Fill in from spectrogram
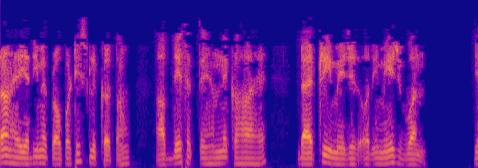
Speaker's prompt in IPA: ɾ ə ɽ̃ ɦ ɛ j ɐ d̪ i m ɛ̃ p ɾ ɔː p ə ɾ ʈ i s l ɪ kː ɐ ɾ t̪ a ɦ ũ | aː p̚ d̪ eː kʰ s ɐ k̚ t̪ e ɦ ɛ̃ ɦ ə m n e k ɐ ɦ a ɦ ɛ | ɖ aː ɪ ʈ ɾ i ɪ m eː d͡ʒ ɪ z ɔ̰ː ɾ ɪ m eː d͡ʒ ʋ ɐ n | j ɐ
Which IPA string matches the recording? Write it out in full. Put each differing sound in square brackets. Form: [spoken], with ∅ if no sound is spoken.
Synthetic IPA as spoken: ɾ ə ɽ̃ ɦ ɛ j ɐ d̪ i m ɛ̃ p ɾ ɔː p ə ɾ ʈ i s l ɪ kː ɐ ɾ t̪ a ɦ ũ | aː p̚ d̪ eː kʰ s ɐ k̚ t̪ e ɦ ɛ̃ ɦ [ɐ] m n e k ɐ ɦ a ɦ ɛ | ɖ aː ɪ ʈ ɾ i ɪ m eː d͡ʒ ɪ z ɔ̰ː ɾ ɪ m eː d͡ʒ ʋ ɐ n | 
